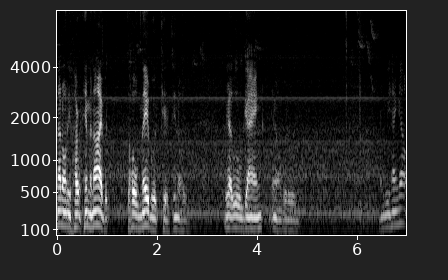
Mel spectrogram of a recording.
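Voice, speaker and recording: Very fast and with a New York accent, a man of medium pitch talks with ordinary pitch variation, big swings in loudness, and long, frequent pauses. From New York, the Bronx. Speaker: author and Vietnam veteran. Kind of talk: interview. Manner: halting.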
